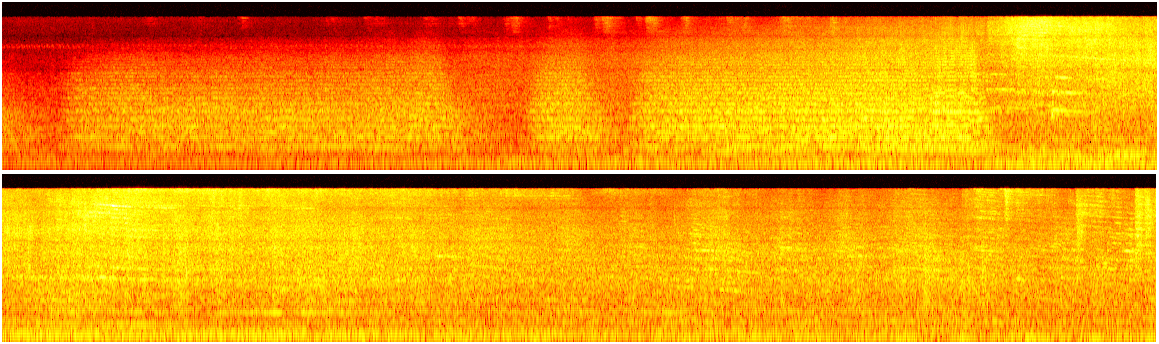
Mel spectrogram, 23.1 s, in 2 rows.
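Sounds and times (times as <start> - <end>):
diesel locomotive engines: 0.0 - 23.0
wheels rumbling on rail: 0.0 - 23.0
locomotive air horn blasts: 0.6 - 15.4.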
